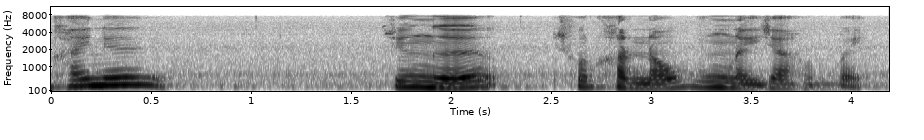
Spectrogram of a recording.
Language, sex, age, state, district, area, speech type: Bodo, female, 30-45, Assam, Kokrajhar, rural, spontaneous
